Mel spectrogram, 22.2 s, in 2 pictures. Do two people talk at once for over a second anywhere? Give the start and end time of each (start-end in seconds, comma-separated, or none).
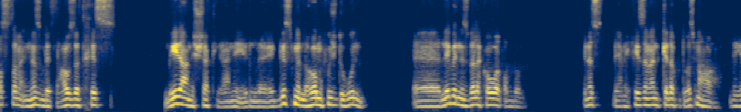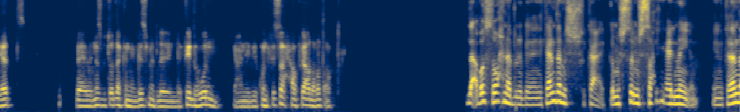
none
